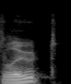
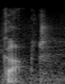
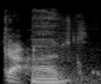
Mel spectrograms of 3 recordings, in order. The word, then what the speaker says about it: D'Amaro: uh what's his I'm going to get his name wrong again. Um Mhm. the new president. What's his name again? Josh Loot? Is that right? Josh D'Amaro. Josh D'Amaro.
